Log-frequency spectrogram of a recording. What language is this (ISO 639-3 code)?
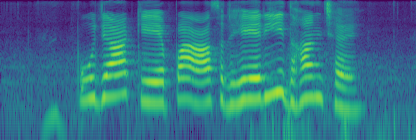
mai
